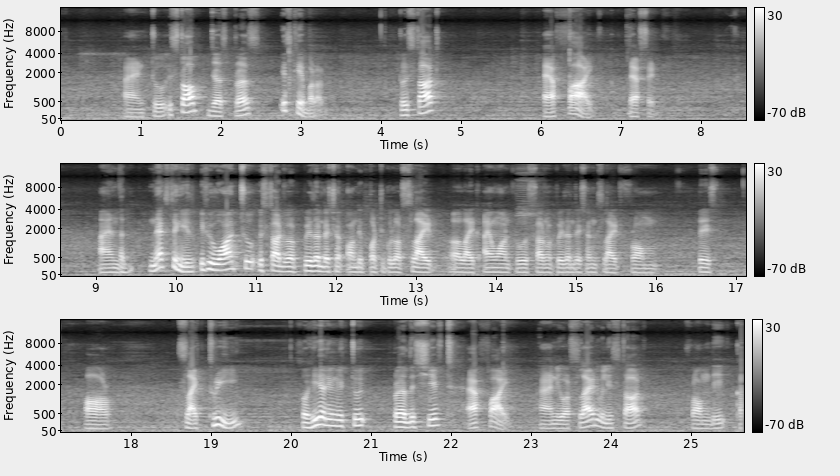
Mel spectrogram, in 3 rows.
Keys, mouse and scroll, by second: 2.0 Escape, 5.5 F5, 6.3 Escape, 9.2 click, 21.6 F5, 22.9 click.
